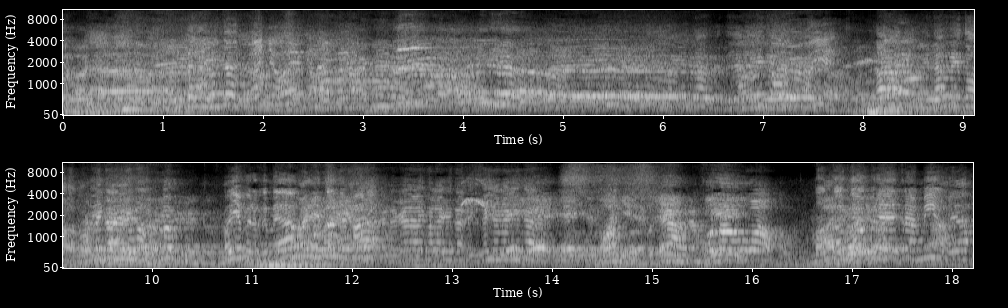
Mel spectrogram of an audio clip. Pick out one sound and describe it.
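A crowd of men sings and shouts loudly together close by.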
